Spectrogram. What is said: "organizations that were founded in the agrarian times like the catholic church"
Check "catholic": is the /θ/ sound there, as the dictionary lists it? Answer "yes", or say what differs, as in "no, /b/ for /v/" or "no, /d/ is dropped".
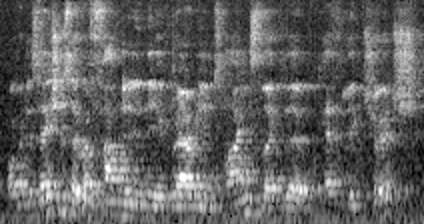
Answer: yes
